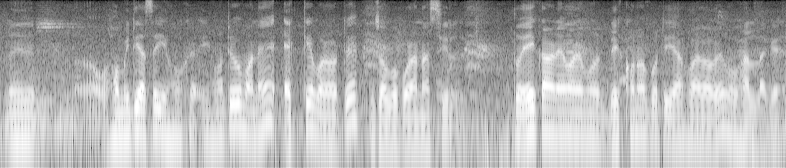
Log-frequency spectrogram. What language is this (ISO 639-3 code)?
asm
